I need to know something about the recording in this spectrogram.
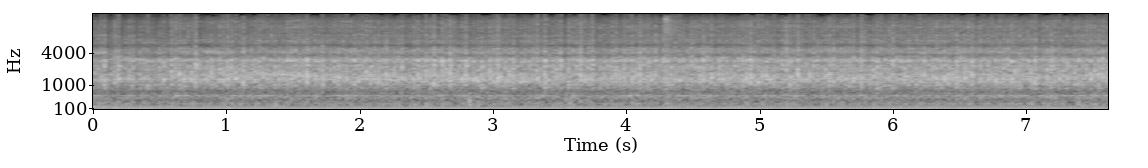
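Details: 1997 VW 1.9 TDI (1Z) diesel at idle: uneven, loping lumpy pulse, with white smoke; ran smoothly then suddenly started doing this a few days ago; rough idle, cause unknown.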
